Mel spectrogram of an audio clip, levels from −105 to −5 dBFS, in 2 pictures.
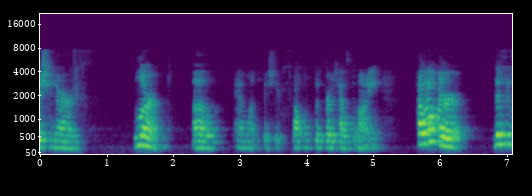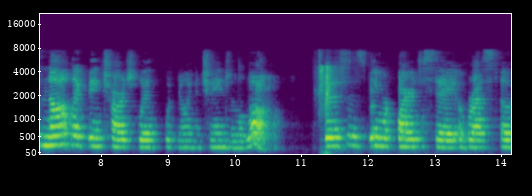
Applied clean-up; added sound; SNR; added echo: neural mask model DeepFilterNet 3.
